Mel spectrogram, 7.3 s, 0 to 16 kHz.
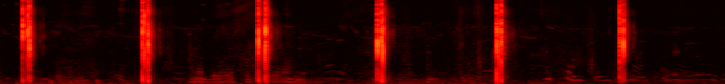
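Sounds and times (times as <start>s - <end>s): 
karikás whip cracking on the Hortobágy puszta: 0.0s - 3.0s, 3.6s - 6.4s.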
